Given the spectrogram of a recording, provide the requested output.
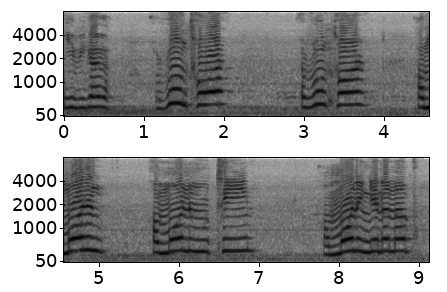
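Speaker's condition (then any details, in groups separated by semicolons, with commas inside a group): Cerebral palsy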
